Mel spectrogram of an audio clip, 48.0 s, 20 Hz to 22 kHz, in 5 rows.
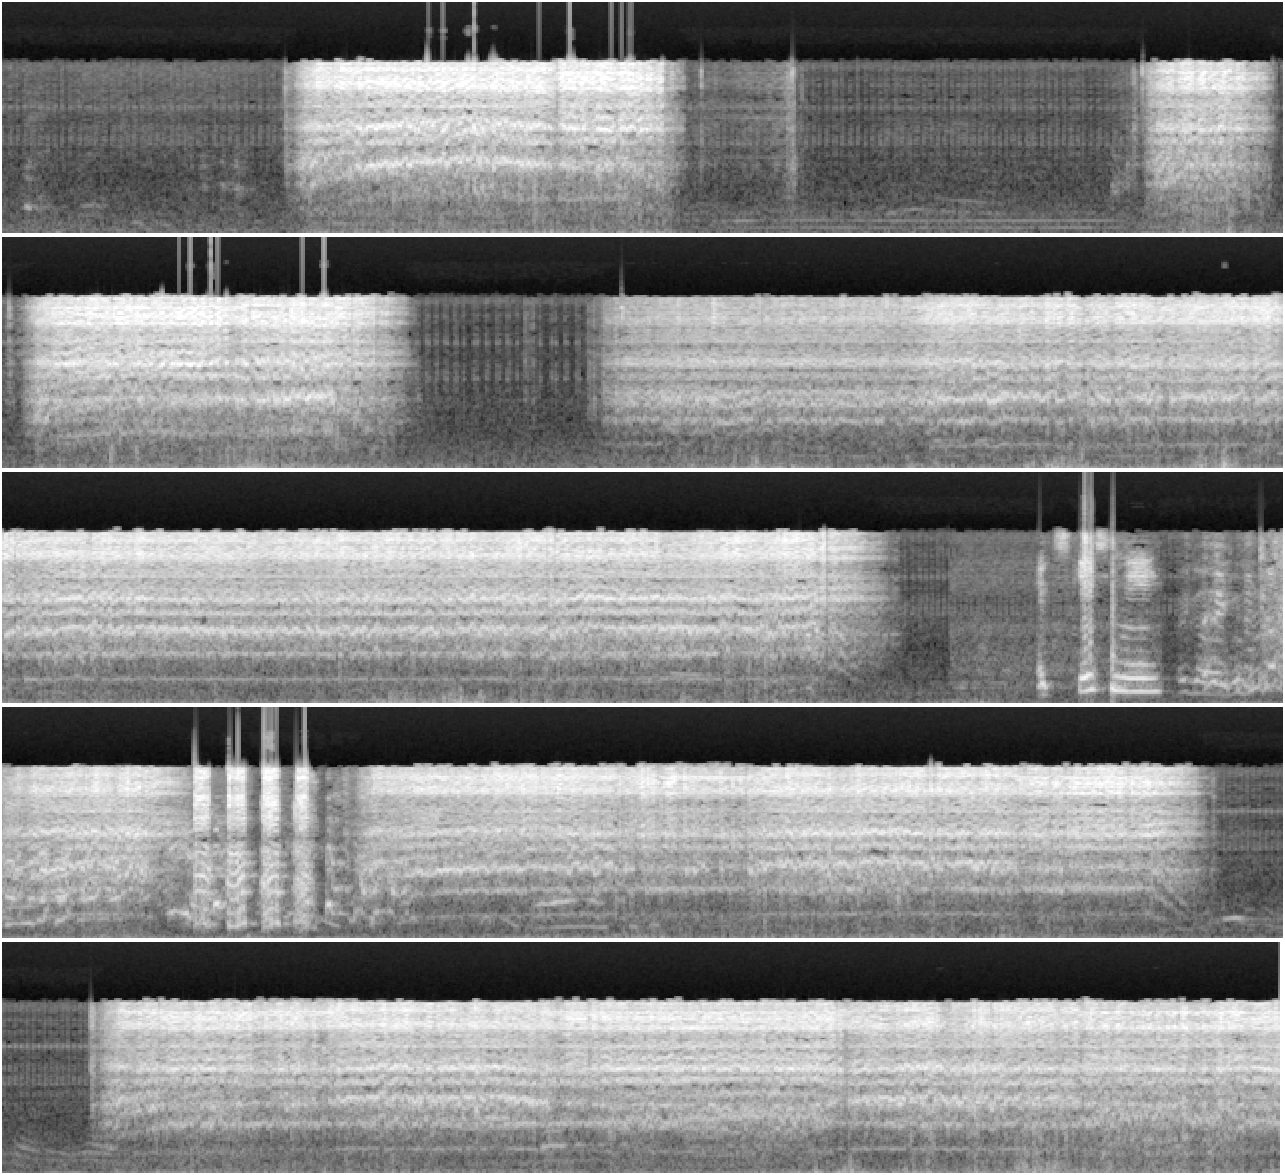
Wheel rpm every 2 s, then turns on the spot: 0, 80, 100, 0, 50, 140, 30, 50, 90, 110, 120, 110, 90, 0, 50, 30, 110, 110, 90, 40, 110, 110, 110, 120.
none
